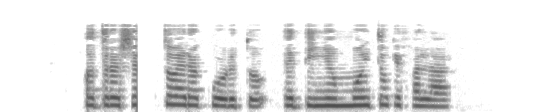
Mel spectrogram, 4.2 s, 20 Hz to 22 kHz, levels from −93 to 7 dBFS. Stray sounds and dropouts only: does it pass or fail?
fail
